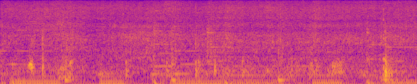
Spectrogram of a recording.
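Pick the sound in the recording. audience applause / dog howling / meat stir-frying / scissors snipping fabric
meat stir-frying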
